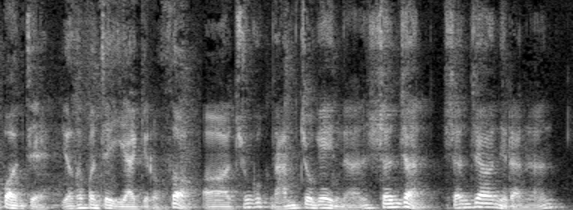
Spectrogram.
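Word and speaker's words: 深圳: 예, 중국의 5번째 집갈시가 어디가 될 것이냐, 이 주제를 가지고선 드디어 이제 여섯 번째 이야기로서 중국 남쪽에 있는 션전이라는 우리식으로 읽으면 심천이라고 읽더라고요. 심수라고 안 읽고, 예, 그 션전이라는 이 도시에 대해서 한번 저희가 한번 같이 살펴보도록 하겠습니다.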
